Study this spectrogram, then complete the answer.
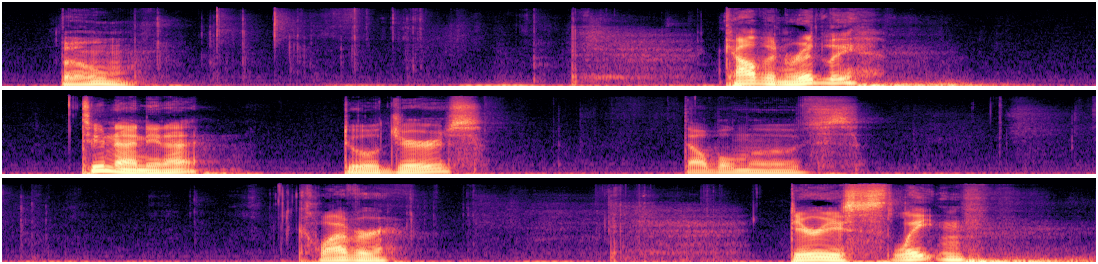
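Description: Trading cards rustle and slide in hands.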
